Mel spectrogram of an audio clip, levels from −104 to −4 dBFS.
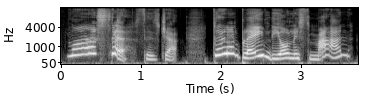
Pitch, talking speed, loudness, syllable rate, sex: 315 Hz, 130 wpm, -17 LUFS, 7.8 syllables/s, female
